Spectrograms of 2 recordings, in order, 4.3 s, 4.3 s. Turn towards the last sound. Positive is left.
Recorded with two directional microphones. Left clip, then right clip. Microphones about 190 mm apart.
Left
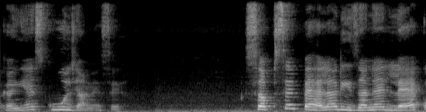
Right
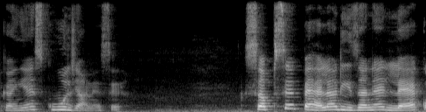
turn(degrees=-30)  # may be behind; listen again after turning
